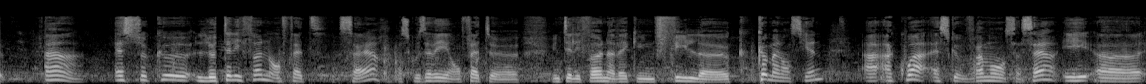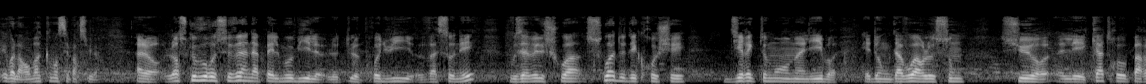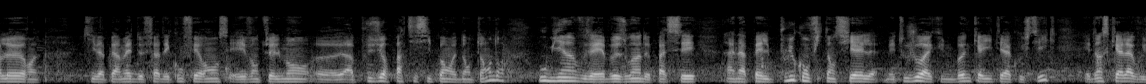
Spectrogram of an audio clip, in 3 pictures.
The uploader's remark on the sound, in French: à l'Universite d'Eté du MEDEF 2012 et ai pris l'opportunité d'enregistrer cet entretien sur son stand.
